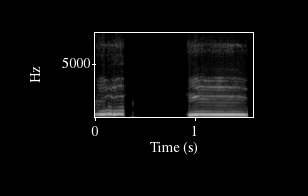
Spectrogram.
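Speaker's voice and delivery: high squeak like a talking puppet; a silly high squeak from the dummy; high squeaky arse voice. Retold or imitated. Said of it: "Just go".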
